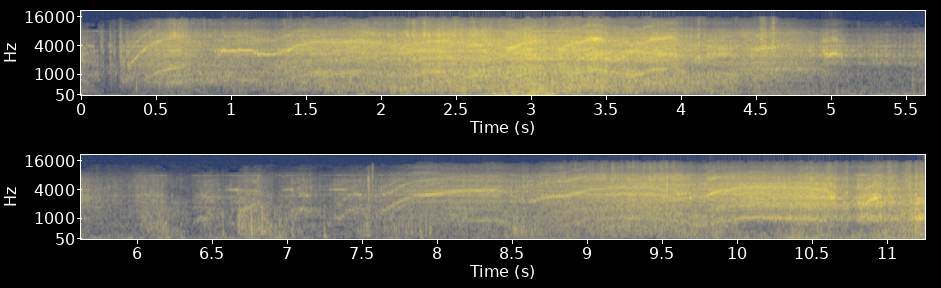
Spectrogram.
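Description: A toy car's electric motor whines, revving up and down.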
